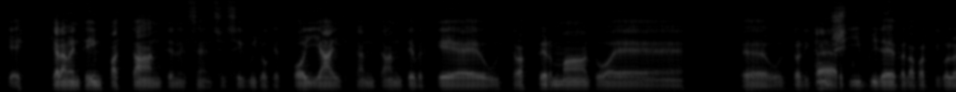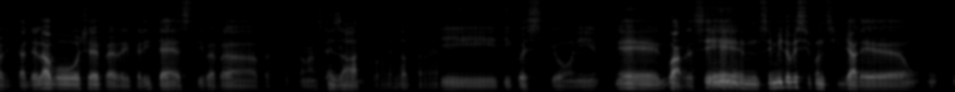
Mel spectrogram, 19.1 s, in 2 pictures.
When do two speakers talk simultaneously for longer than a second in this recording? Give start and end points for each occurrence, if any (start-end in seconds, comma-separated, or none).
none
